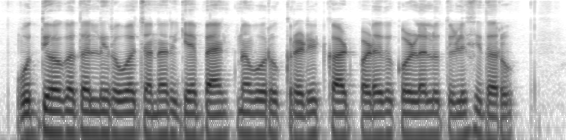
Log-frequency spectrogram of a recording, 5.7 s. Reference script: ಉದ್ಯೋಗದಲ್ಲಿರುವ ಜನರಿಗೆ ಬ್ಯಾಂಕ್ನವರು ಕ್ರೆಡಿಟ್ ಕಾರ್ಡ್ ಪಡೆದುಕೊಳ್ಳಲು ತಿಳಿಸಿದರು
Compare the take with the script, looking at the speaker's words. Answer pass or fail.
pass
